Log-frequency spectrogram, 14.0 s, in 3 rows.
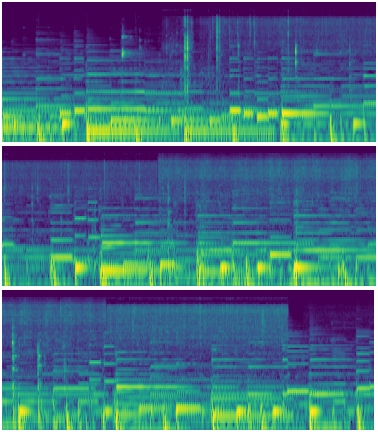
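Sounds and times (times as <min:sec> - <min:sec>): onion sizzling in oil: 0:02.1 - 0:12.9.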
